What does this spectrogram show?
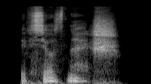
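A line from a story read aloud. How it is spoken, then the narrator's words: Whisper. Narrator (Russian): прошептала мама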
